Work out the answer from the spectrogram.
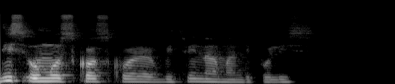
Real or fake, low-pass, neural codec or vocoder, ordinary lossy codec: real; none; none; none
